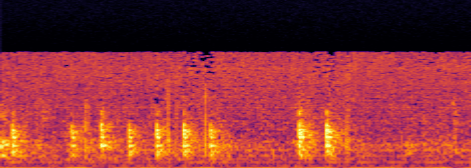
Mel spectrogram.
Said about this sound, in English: You knock on the door, and Mr. Harrison and I'll keep out of sight, and we'll surprise her.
